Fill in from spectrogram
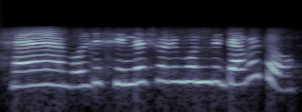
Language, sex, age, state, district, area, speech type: Bengali, female, 45-60, West Bengal, Hooghly, rural, conversation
